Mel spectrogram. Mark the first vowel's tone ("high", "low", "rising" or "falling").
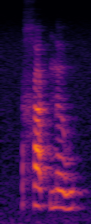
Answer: low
